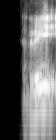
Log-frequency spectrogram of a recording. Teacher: Satu wajah saja. Re, ra dibaca imalah re, hamzah dibaca imalah e, jadilah re. Ini satu wajah saja.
